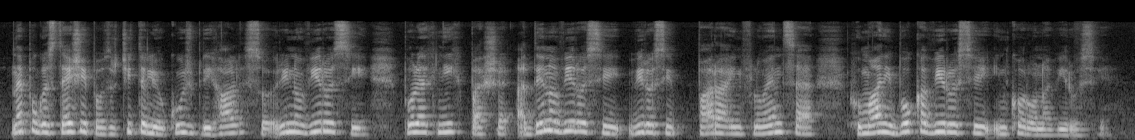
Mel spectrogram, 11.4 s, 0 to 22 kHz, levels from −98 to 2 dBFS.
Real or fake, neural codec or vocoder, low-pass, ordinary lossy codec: real; none; none; none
